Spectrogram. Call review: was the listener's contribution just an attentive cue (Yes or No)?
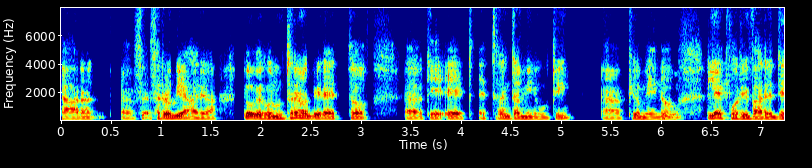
Yes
